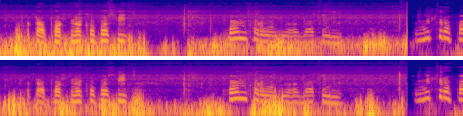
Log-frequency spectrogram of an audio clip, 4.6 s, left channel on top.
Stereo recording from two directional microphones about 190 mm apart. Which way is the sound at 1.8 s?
15° right (ahead or behind).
